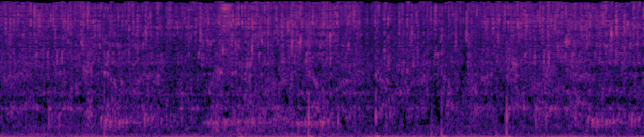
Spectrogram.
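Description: Flowing water trickles in a continuous, faint stream, a soft, even splashing wash with small dribbling pops scattered through it.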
